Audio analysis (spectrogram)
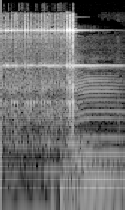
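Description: A smoke detector alarm in the adventure game The Journey Down gives a short electronic tone that jumps to a new pitch and then holds. It sounds close and clear, with no speech.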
